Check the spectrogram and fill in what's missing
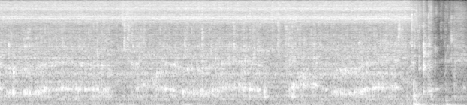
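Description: Running water from a tap splashes steadily into a sink as a razor is rinsed during a wet shave, then cuts off abruptly near the end.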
